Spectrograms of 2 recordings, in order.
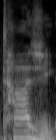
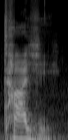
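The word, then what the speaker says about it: Tiki: Her name is Taji. I know, it's a Nubian thing. Taji. It's not phonetically, linguistically how it goes. It's spelled Right. T-I-K-I, but it's said Taji.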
